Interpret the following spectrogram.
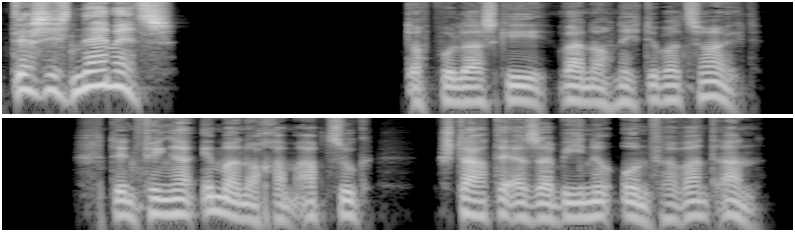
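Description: A man's voice: on the low side, moderate pace, dry recording, clean studio sound. A man reading a thriller novel aloud as scripted audiobook narration.

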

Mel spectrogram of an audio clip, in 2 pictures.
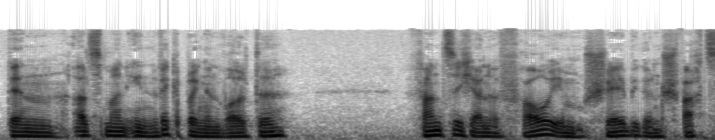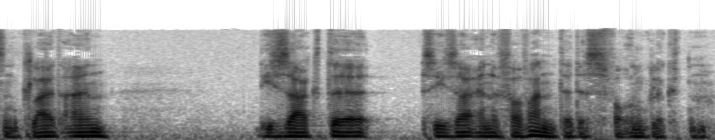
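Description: Solemn narrator in old german radio drama, super low husky voice, slow n measured. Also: male voice, fairly even intonation, dark tone, full character voice. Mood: grave, measured. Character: grave male storyteller recounting a grim tale.

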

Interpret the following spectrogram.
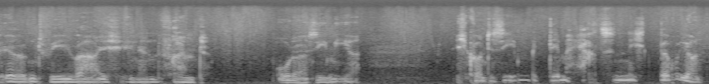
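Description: An actor in a German radio play playing an anguished ageing judge who speaks for his neglected heart in a halting, hushed confession. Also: medium pitch, creaky. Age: older. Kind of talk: German radio play acting, intimate monologue. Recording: hissy radio play recording.

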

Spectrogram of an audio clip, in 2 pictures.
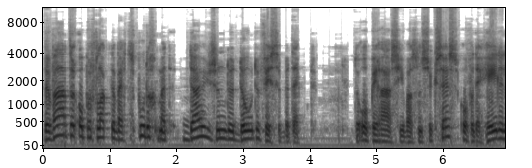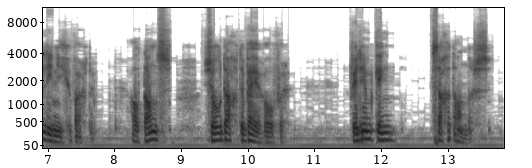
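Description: An expedition member recounting his adventure for a radio drama. His mid-pitched voice tells the story in a measured way. The 1980s recording sounds dull. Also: lively intonation, slightly rough. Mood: measured storytelling. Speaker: narrator. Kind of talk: scripted first-person radio drama narration.

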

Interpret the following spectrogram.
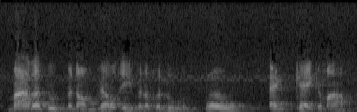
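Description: Blustering, wheedling male company boss played by an actor, radio comedy, lively swooping delivery, muffled old tape. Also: mid-range voice, normal speed, close to an everyday voice. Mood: pompous. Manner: theatrical, wheedling, rambling. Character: scheming, blustering, self-pitying male boss of a building firm. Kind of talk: radio comedy drama acting. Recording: dull old radio recording with hiss.

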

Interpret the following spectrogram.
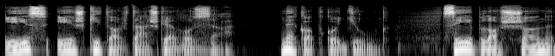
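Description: Very deep-voiced man reading deliberately. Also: dark tone, dry recording, clean studio sound. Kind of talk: dramatic reading of a humorous philosophical essay.

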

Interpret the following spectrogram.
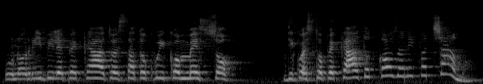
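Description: A woman's voice: sits high, brisk, a bit bright. A woman playing a stern, dogmatic senior priest in a theatrical radio drama, pompous and sermonizing. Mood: argumentative. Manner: pompous, sermonizing, rhetorical questions.

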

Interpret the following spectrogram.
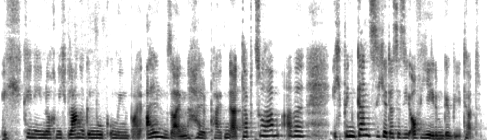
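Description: An actress playing a young, charming, witty lady-in-waiting in a German radio drama, teasing, ironic and sharp-tongued. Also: on the low side, expressive, a little fast. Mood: mocking, scornful. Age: young adult.

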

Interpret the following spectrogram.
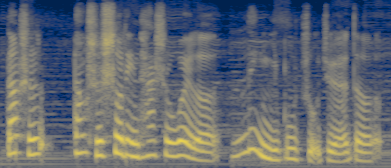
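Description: A middle-aged woman author chatting casually about writing, halting and repeating phrases as she searches for words. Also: fairly high pitch, very animated, mellow. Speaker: novel author. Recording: dull lo-fi audio, music underneath. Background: background music.

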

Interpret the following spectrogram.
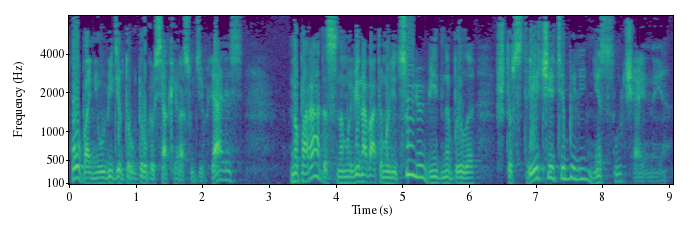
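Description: A man's voice: on the low side, sing-song, normal speed, dark tone, breathy edge, lo-fi sound. A man reading first-person literary narration for a radio production, as an actor telling a story.

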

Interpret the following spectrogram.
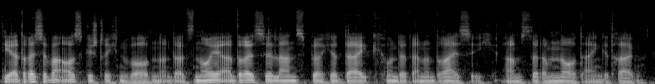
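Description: Deep, creaky male radio narrator. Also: steady tone, normal speed. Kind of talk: scripted narration of a radio crime drama.

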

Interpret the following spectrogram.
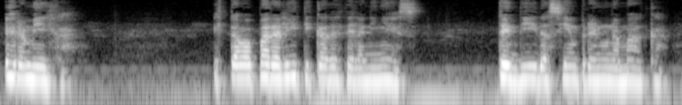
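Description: A woman playing a grief-stricken, guilt-ridden doctor in a radio drama, solemn, halting and imploring. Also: medium pitch, level tone, warm tone, close to an everyday voice. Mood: sorrowful.

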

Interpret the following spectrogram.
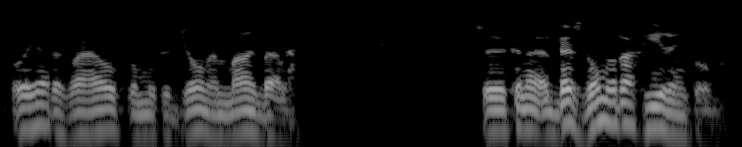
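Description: Low-voiced, practical fisherman father. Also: fast. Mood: reassuring, resolute. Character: steady, reassuring fisherman father, gruffly practical. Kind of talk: 1960s Dutch radio drama acting. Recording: narrow, muffled 1960s radio recording.

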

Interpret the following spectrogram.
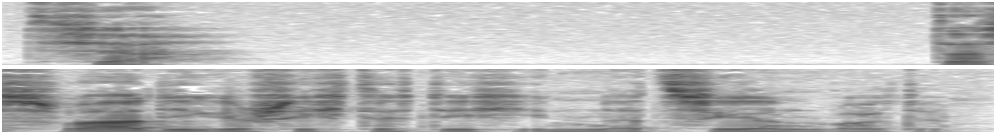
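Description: An actor playing a composed investigator who tells the story in a radio crime drama, calm and precise. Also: male voice, rumbling low, measured pace, creaky, slightly rough, heavily acted. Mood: reflective, narrating.

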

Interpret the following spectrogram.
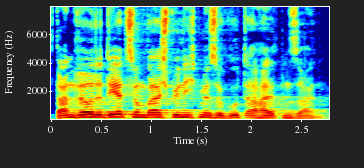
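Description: A man's voice: a little high, expressive, moderate pace, natural voice. Surly henchman played by a man, echoing hall. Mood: matter-of-fact. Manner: blunt, defensive. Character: surly, squeamish male ambulance orderly henchman. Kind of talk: German radio play acting. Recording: reverberant radio play studio.

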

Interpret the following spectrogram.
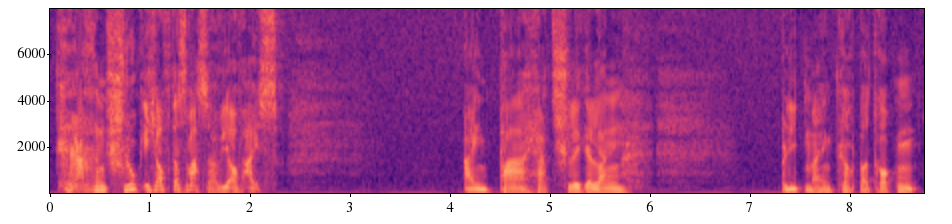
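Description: A man playing a nervous doctor who narrates his own night-time ordeal in a suspenseful, deliberate way for a radio crime drama. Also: medium pitch, vocal fry, bright, forceful tone, full character voice. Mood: frantic, alarmed.

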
